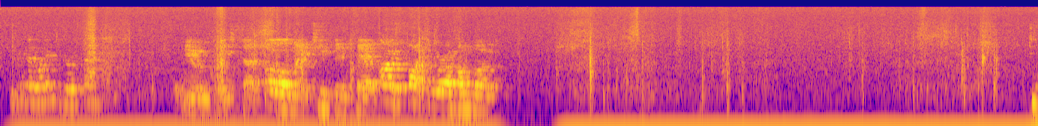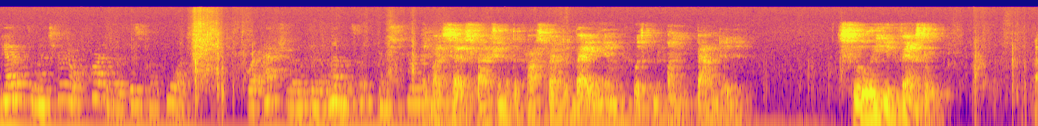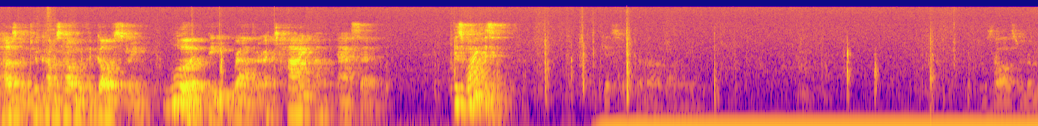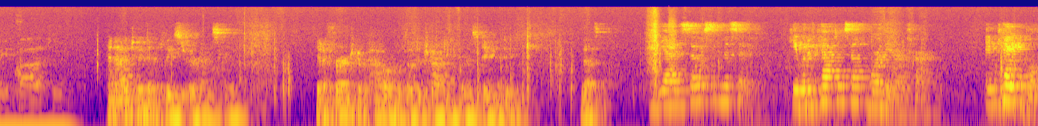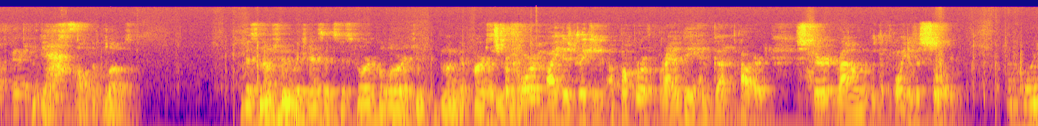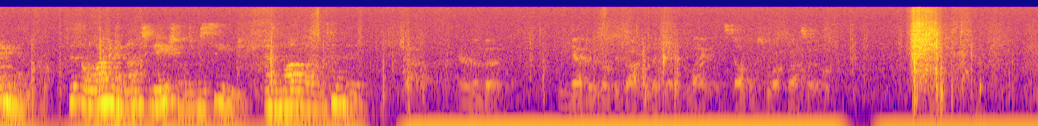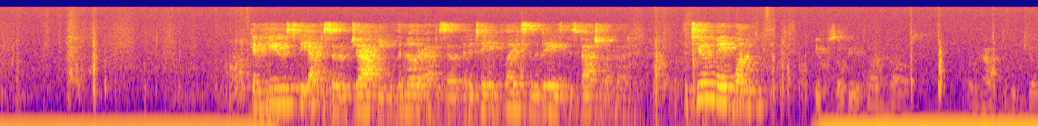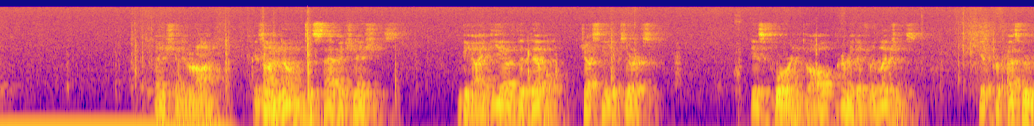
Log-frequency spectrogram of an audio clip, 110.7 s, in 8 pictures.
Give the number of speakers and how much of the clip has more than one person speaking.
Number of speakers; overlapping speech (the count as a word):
ten, about 4%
